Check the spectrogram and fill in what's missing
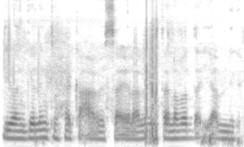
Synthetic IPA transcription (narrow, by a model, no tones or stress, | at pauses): dɪwaːŋɡɛlɪnt̪ʰʊwħɑjkʰɑ̰ʕɑ̰ːwɛsa̰ːɪ̰la̰ːlɛnt̪ʰɐnɐβɐd̪ːɐḭjɔ̰ʔɐ̰mnɪɣɐ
